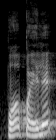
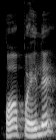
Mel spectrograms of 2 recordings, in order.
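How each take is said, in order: No difference in how they are said.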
